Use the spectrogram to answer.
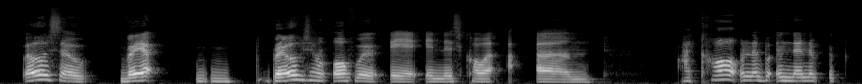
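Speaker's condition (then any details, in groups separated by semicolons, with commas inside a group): Cerebral palsy with stammer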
